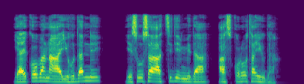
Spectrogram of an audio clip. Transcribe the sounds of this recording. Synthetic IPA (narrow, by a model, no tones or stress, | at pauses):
jɐjkʼo̞ːbɐnɐʔaːjʊɦʊd̪ɐnːɛ | jɛsuːsɐːt͡sːɪd̪ɪːmːɪd̪aːɐskʼɔɾoːt̪ɐjɪhʊd̪ɐ̰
